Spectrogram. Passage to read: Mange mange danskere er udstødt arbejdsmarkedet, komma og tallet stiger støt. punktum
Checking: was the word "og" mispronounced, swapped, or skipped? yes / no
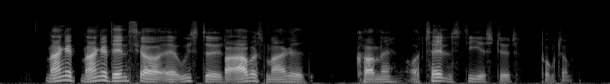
no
